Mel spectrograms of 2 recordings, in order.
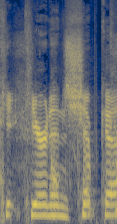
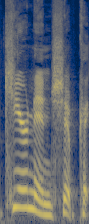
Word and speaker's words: Kiernan Shipka: Kiernan Shipka? – Kiernan Shipka.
